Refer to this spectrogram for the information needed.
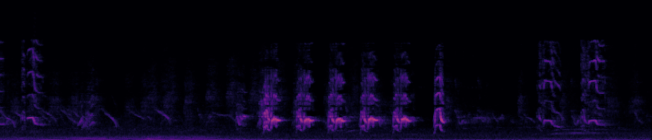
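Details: Common myna producing a rhythmic string of six strong, sharp notes at roughly even spacing, preceded by twittering chatter and ending with a few scattered chirps.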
